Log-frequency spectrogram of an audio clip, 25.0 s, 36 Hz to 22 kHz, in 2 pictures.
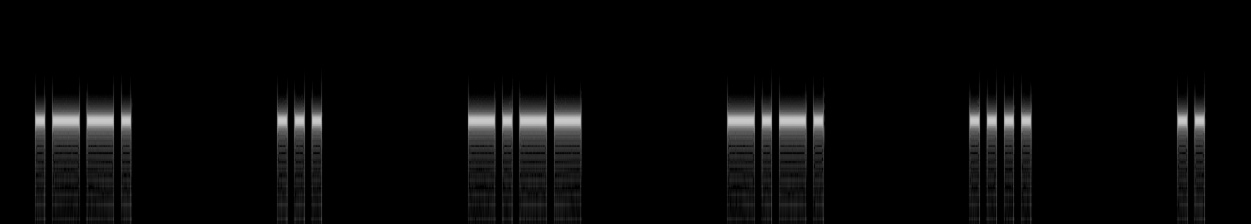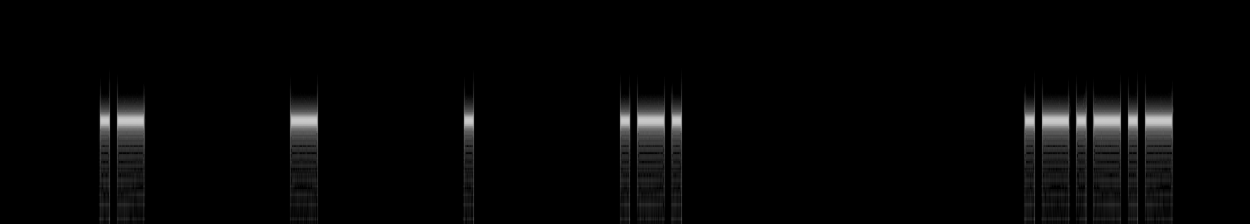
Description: Morse code, heard as a keyed tone, about 14 wpm, spaced as for 5 wpm, 700 Hz. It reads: PSYCHIATER .
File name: Morsekurs / Witze / Witz 09. Januar 2018, 25 F70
